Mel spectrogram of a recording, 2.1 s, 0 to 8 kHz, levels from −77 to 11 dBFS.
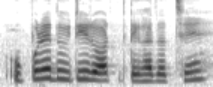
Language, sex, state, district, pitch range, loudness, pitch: Bengali, female, West Bengal, Alipurduar, 230-290 Hz, -15 LUFS, 260 Hz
